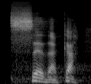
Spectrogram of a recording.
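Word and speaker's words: צדקה: Hebreo fonético, en otras palabras, la manera como se pronuncia. Sedaka. Eso creo que puede funcionar. Sedaka. Esa es la palabra. Sedaka.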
